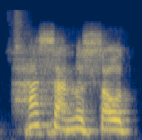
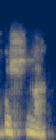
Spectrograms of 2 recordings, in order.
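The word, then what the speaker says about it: حسن الصوت: nih Apa bacanya nih hasanus Saud orang yang bagus suaranya jadi bukan Husna Hasan orang yang bagus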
